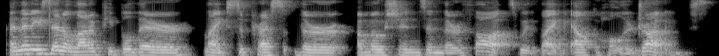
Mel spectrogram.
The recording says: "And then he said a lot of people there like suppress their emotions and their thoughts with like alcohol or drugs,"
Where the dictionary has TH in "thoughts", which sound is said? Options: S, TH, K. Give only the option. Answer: TH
